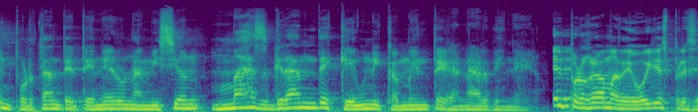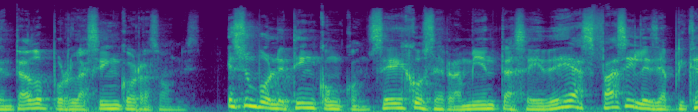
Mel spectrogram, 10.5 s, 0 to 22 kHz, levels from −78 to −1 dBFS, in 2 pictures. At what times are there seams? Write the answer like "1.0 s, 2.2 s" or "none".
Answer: 4.1 s, 6.9 s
